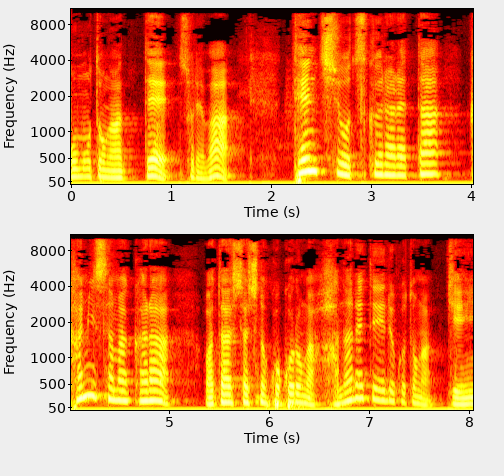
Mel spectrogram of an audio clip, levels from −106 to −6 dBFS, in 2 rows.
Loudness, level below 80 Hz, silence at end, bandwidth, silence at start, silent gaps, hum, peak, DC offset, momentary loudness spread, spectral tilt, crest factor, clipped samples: -19 LUFS; -36 dBFS; 0 s; 10.5 kHz; 0 s; none; none; 0 dBFS; 3%; 10 LU; -6 dB/octave; 18 dB; under 0.1%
